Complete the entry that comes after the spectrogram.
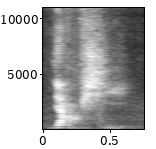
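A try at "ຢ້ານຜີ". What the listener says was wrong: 烟 不 是 鸭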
